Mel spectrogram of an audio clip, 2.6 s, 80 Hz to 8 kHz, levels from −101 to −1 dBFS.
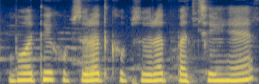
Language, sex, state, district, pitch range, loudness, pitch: Hindi, female, Jharkhand, Palamu, 220-235 Hz, -13 LUFS, 225 Hz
